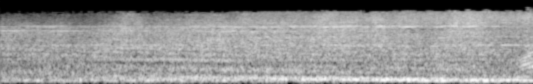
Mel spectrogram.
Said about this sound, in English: And first off, where's our plane sound? What? Enter the plane sound now.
